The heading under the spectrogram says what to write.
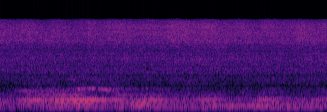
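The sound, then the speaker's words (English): A car engine revs loudly and steadily as the vehicle pulls away, its low droning hum holding strong for a few seconds with no voices present. “Shouted at him, abused him, embarrassed him, and forcefully took the car away.”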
